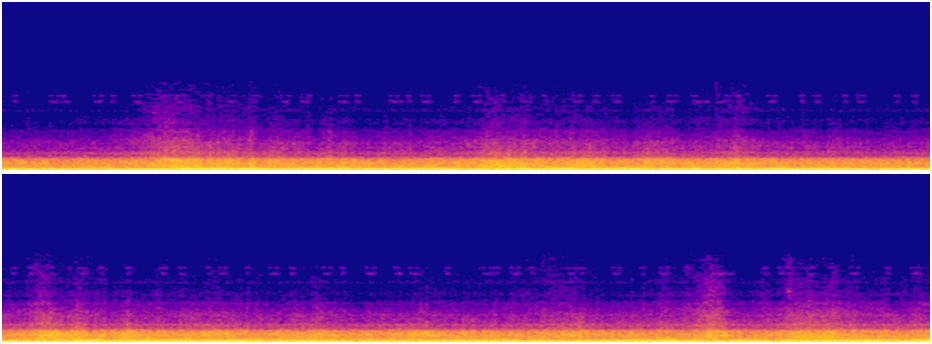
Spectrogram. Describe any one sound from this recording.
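Oncoming trucks whoosh past close by.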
